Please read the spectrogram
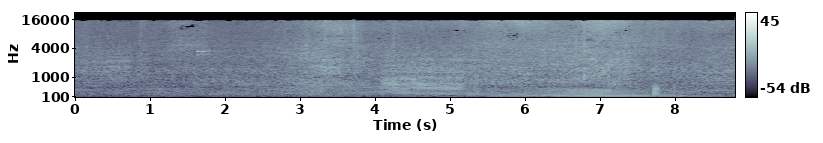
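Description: A motor vehicle's engine passing close by in street traffic, growing louder and dropping in pitch over the second half, loudest near the end before easing off. A single sharp click comes just after the peak.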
